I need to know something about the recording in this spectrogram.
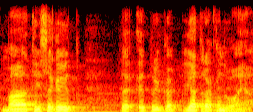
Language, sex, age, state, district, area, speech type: Sindhi, male, 60+, Gujarat, Junagadh, rural, spontaneous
